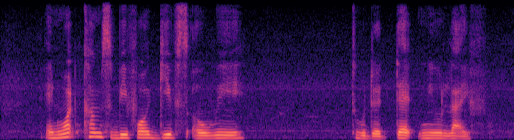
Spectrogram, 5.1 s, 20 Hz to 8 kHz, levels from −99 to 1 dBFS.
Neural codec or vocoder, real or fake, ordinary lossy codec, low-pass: none; real; none; none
